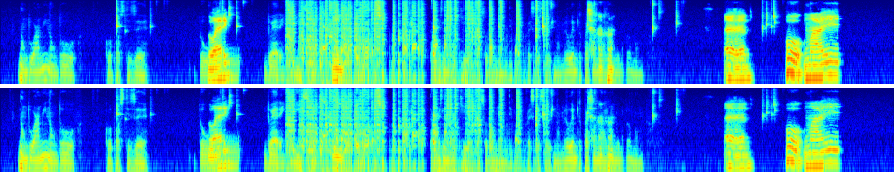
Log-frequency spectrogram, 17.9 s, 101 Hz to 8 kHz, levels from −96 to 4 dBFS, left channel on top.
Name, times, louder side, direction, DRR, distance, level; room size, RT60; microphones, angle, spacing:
voice 1, 0.4-1.5 2.1-3.0 4.0-4.8 5.3-6.8 7.1-7.4 8.6-12.9, right 4 dB, 40° right, 0.4 m, -40 dB
sound 1, 2.3-2.6 3.0-3.4 4.4-5.1 6.5-6.9 8.2-8.9 9.2-9.3 10.0-10.1 10.8-11.2 11.7-12.0 13.0-13.3 13.5-13.7 15.2-15.8, left 7 dB, 75° left, 0.9 m, -39 dB
voice 2, 4.2-4.6 6.6-6.9 11.7-12.3 14.5-15.1 15.7-16.8, left 6 dB, 55° left, 0.4 m, -24 dB
sound 2, 5.7-11.0, left 1 dB, 10° left, 0.6 m, -31 dB
4.7 x 4.1 x 2.3 m
head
